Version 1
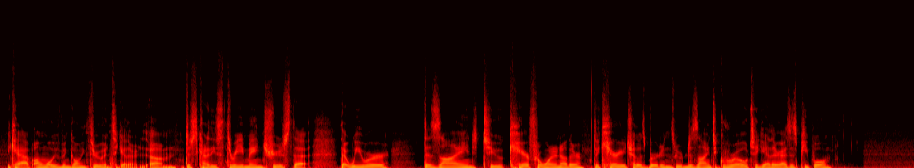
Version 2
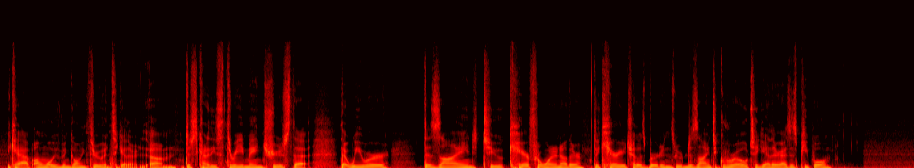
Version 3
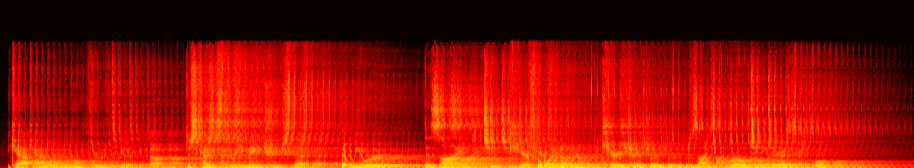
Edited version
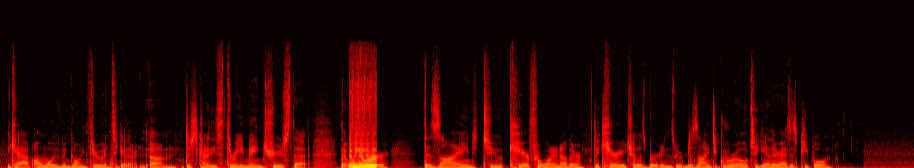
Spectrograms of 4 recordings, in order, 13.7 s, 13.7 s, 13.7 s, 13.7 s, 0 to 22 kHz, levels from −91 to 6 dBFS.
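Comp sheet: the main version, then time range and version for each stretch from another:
2
0:02.46–0:03.18: punch in from 1
0:05.23–0:05.64: punch in from 3
0:08.41–0:09.06: punch in from 1
0:10.28–0:10.84: punch in from 1
0:11.88–0:12.31: punch in from 1

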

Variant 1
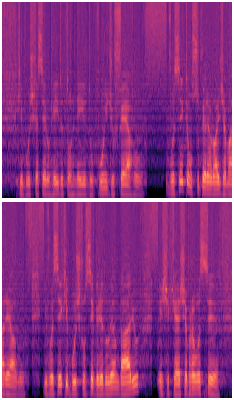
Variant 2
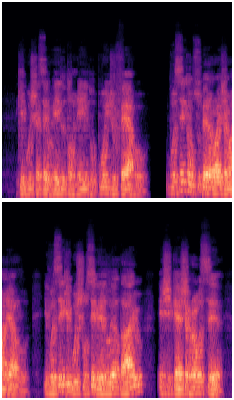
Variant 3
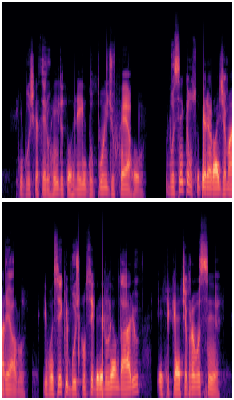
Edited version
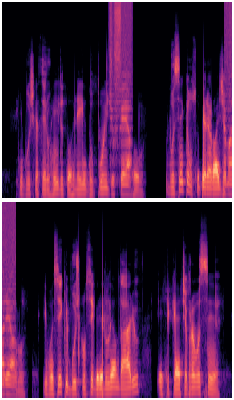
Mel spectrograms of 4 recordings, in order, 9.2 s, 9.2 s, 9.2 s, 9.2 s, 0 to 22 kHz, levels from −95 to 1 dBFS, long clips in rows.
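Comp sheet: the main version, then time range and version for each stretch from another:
3
0:02.15–0:02.60: punch in from 1, crossfade 0.06 s
0:04.45–0:04.88: punch in from 1
not used: 2

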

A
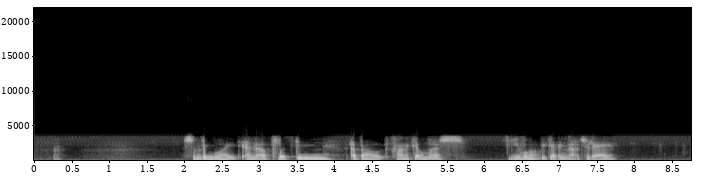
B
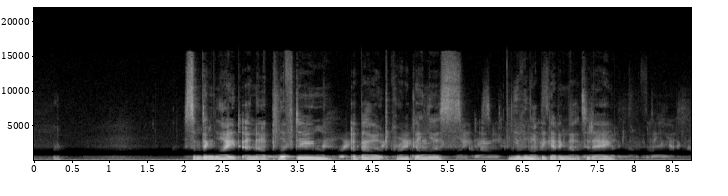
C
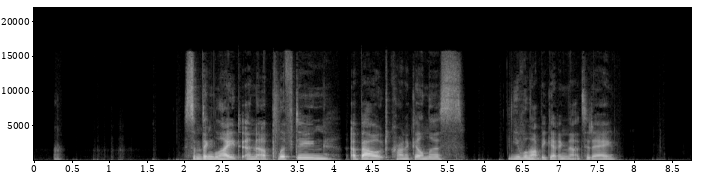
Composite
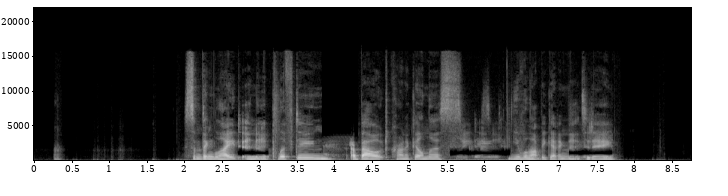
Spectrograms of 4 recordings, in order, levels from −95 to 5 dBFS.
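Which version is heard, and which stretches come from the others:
C
0:02.71–0:03.13: punch in from B
0:03.83–0:04.32: punch in from A
0:05.54–0:06.35: punch in from B
0:07.13–0:07.72: punch in from B

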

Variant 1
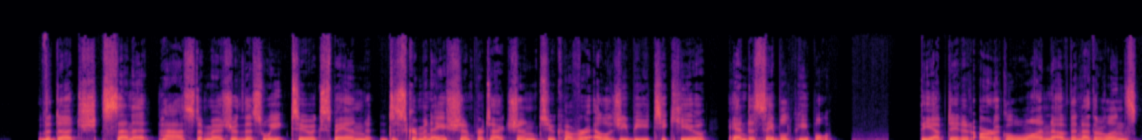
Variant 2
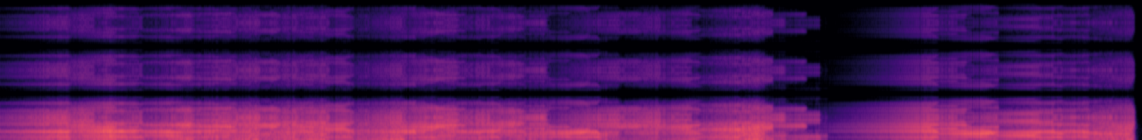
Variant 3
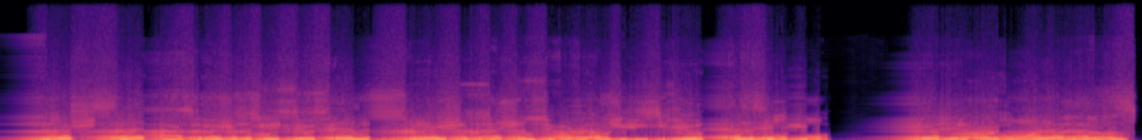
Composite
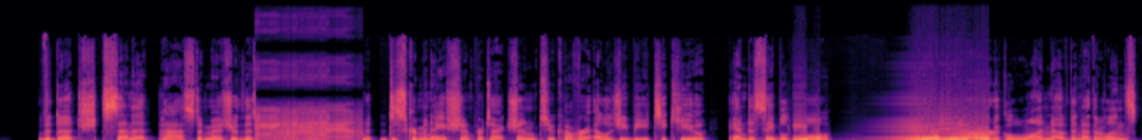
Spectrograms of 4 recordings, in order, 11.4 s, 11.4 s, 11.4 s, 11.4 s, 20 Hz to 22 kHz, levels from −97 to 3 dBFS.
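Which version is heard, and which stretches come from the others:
1
0:02.55–0:03.63: punch in from 2
0:07.93–0:09.89: punch in from 3

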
